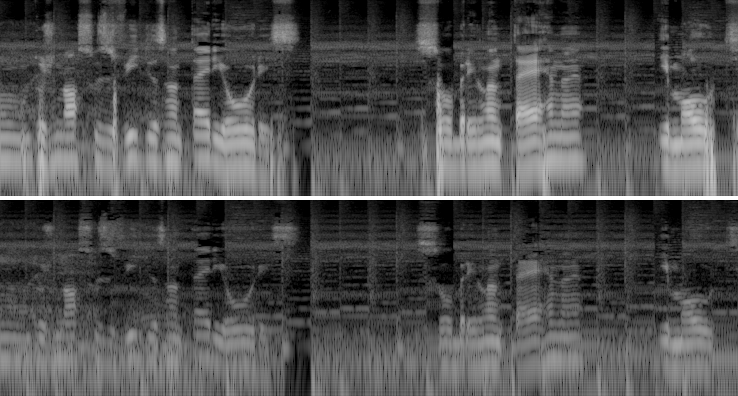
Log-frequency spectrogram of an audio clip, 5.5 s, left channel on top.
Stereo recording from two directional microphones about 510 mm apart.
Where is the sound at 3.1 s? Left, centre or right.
Centre.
